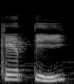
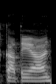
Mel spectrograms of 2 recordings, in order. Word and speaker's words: Catea: Jadi, Teman-teman untuk proyek Katy ini kalau kita pakai lidah bahasa Inggris ya teman-teman, jadi bacanya ya katy bukan kta sebenarnya tapi lebih bagus kta aja ya karena kita orang Indonesia bacanya begitu.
